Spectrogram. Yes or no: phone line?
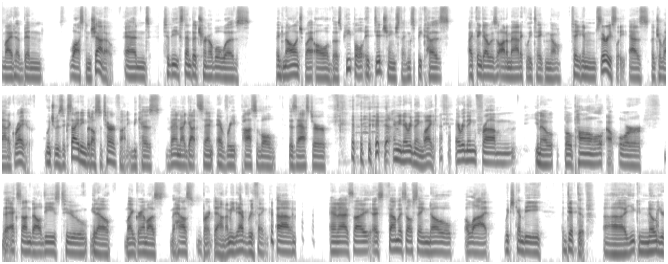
no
